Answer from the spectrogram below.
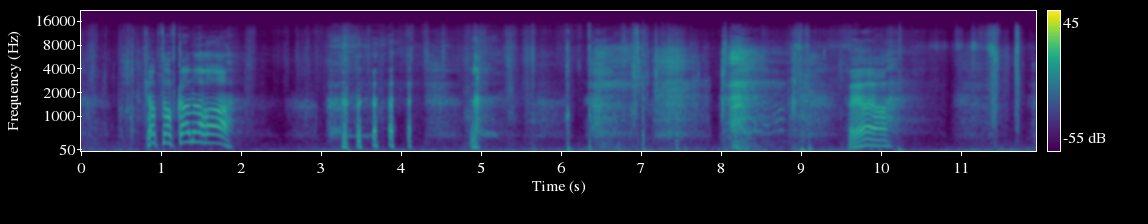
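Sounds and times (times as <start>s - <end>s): man laughing: 3.1s - 4.2s, 4.8s - 5.3s
man breathing hard: 4.3s - 11.9s.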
